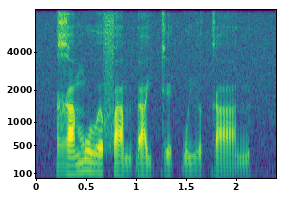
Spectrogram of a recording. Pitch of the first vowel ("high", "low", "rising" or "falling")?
rising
